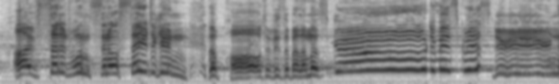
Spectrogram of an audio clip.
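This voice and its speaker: A man in a put-on character voice, pitched extremely high, with very wide pitch swings and a theatrical tone. He speaks in a raised, projected voice at a fairly slow pace with hardly any pauses, over light background noise. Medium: stage play. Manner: theatrical, emphatic.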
